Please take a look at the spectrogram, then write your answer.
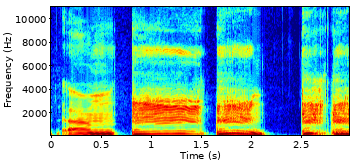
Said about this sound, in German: Ich räusper mich jetzt.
